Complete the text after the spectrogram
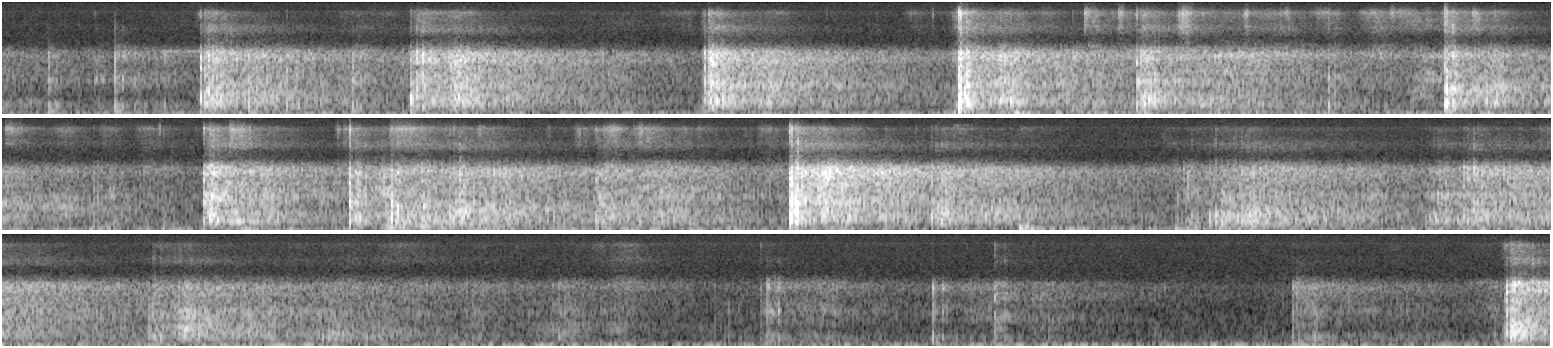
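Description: Tennis balls are struck with rackets and bounce, echoing in a large indoor hall.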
